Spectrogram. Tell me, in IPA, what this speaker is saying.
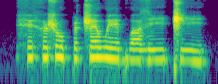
h e h ɯ ʂ o p ɛ ʈ͡ʂ ɛ w e b w ʌː z iː ǁ i

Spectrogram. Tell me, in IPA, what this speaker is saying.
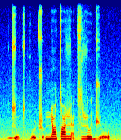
d͡z ṵ t͡s k ṵ ʈ͡ʂ o̰ ɲ æ tˤ o ɮ a̰ t͡s ɮ ʊ d͡ʒ o̰

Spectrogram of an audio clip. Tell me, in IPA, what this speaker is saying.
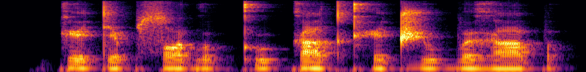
k e t e p sˤ ə ɡʷ ɛ p kʼ u k a t kʰ e t ʒ u b ə ɣ a p

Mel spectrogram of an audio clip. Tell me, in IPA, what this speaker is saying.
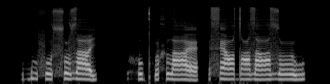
ɓ u f o s u zˤ i | h o kʷʼ i x ðˤ æ | s æ w dˤ e zˤ æ zˤ u

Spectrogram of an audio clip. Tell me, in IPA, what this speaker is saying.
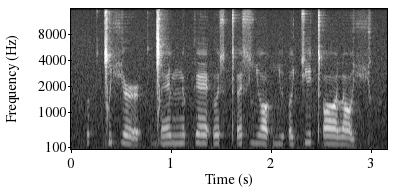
ʊ k ǀ ʊ ç ə˞ | ɡ͡ǀ ɛː l n ʊ k ɛː ʔ ʊː s tʼ əː s ʎ ɔː ʔ ʎ ʊ ʔ ɔ c i tʼ ɔː l ɔ ç

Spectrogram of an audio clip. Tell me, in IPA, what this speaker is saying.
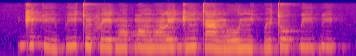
d͡ʒ e˦ k iː˨ p iː˦ t ũ˧ f eː˦ ɡ ɔ̃˦ ɓ ɔ̃˦ ɡ ɔ̃˧ l e˦ d͡ʒ ĩ˦˨ t ã˦˨ ŋ oː˧ ɲ e˨ k͡p ɨ˦ t oː˦ k͡p iː˦ ɓ i˦

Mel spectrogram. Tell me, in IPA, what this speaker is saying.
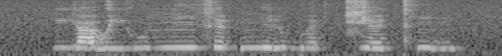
j a̰˦˨ ʊ̯ j u˦ ɲ ĩ˦ s ɛ˦ ʔ ŋ ḛ˦˨ ɪ̯ b ɛ˦ ʔ t͡ɕ ɛ˨ tʰ ĩ˦˨

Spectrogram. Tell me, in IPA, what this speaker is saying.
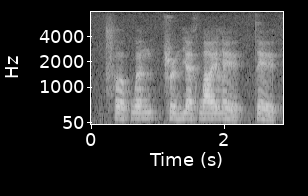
t͡sʰ ɤ˥˩ p w ə˥ n | ʈ͡ʂ ɻ̩˥˧ n̪ j ɛ˥˩ x w a˥ ɪ̯ l e˥˩ ɪ̯ | t̪ e˥˩ ɪ̯

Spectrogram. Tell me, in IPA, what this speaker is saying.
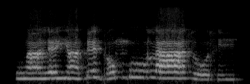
w ã˧ l ɛ˦ j ã˧ ɗ ɛ˦˨ d ɔ˦ m oː˦ l aː˦ z oː˧ s i˧

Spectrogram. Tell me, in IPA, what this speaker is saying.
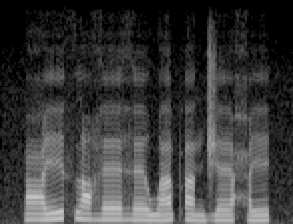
ʕ eː θ l ɑ ɦ ɛː ɦ ɛː w a pʼ a n d͡ʒ ɛː ħ e

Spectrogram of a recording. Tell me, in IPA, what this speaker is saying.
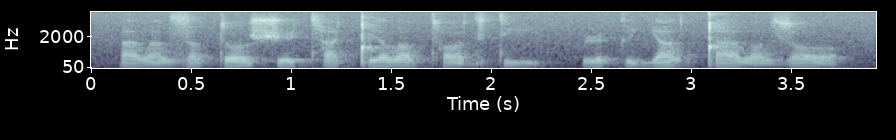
a lˠ a lˠ z ə lˠ t o lˠ ʃ ø tʰ a ǃ i lˠ ɒ lˠ tʰ ɒ d ə t i | ɭ ə k ə ʎ a lˠ ǃ a lˠ ɒ lˠ z ɔ

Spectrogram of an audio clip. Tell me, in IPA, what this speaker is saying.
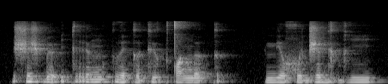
ʃ ə˦ ʒ ɓ ʏ˨ ʔ i˦ k r ʏ˦ ŋ o˦ k ð e˨ k ə˨ kʲ o˦˨ k tˤ o˦ ŋ ə˦˨ k | mʲ e˨ χʷ ə˨ d͡ʒ ə˦ ɡʲ o˨ ɡʱ i˦

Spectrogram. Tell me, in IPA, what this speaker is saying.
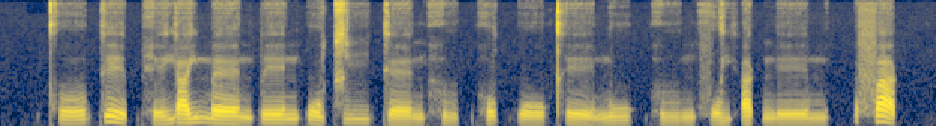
kʰ ɤː˩˧ k eː˥˨ p̚ h e˩˧ j a˧˥ j m ɛː˧˩ n p eː˧ n p o˧˩ t͡ɕ iː˧ k ɛː˩ ŋ h ɯː˧˩ k̚ h o˧˥ t̚ p oː˩ kʰ eː˧˩ n uː˧ k̚ h ɯː˧ ŋ f o˧ j ʔ a˥˨ k̚ ŋ eː˧ m | f a˥˨ k̚

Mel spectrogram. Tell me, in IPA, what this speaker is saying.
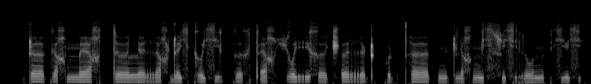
ʈ ɜː k ɛ χ mː ɛː χ tː əː lː ɛ r əː χ ɖ ɛ sʲ k oː sʲ ɛ kː əː x tʼ ɛ χ ç o rʲ ə x əː t͡ʃʼ ə r əː ʈ kː o ʈ t̪ʰ ɜː k ŋ ə ʈ lʲ ə χ ŋ ə sʲ ɬ ə sʲ r o n̪ ə k sʲ ə sʲ

